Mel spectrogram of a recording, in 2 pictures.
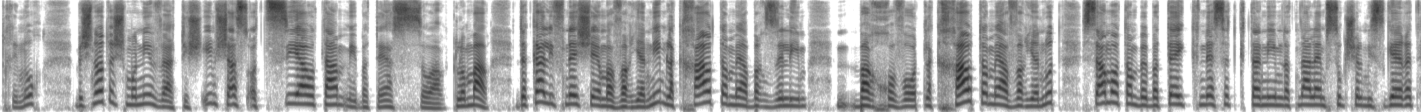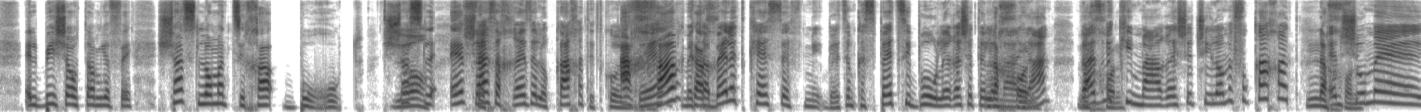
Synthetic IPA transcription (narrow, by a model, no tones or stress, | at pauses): χinuχ | be̞ʃno̞taʃmo̞nimveatiʃʔimʃaso̞t͡siaotamːibatejhaso̞aʁklo̞maʁ | d̪akalifnejʃeemavaʁjanimlakχaotamːeabaʁze̞lim | beʁeχo̞vo̞tlakχao̞tamːeavaʁjanut | samaotambebate̞jkne̞setktanimnatnalahemsuɡʃe̞lmisɡe̞ʁe̞telbiʃaotamjafe̞ʃaslo̞mant͡siχabuʁut | ʃasleʔefʃasaχʁejzelokaχatetko̞laχeaʁmekaabelet̪kʰesefmibeet͡semkaspet͡sibuʁleʁeʃetelnaamaonjan | veazmenkimaʁeʃetʃeilo̞mefukaχatnaenʃʃume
